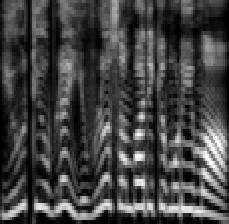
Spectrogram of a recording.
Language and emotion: Tamil, surprised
